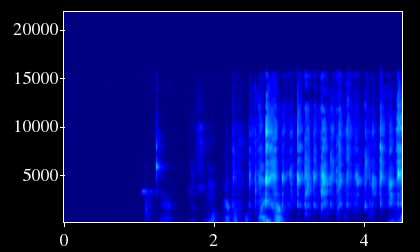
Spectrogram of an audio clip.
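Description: A spoon scrapes and stirs in a plastic bowl.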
